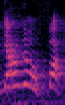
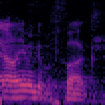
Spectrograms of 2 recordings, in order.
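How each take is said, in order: First: High-pitched, defiant retort; angry son. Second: Low, soft don't-care mumble; stoned indifference. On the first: Angry son talking back to his mom, high-pitched. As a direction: snap back in a pitched-up mock temper. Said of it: "I used to get angry at my mom". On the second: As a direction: drop it low and quiet, totally checked out. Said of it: "You're all high, you're just listening". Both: Retold or imitated.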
